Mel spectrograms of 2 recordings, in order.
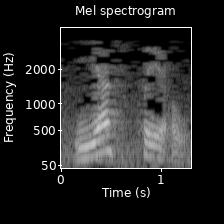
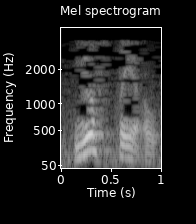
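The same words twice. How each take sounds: First: The first syllable has the vowel a. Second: The first syllable has the vowel u. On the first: The past form has six letters. "بفتح الياء" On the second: The past form has four letters. "بالضم يعني بضم الياء"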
